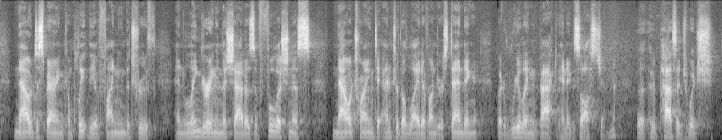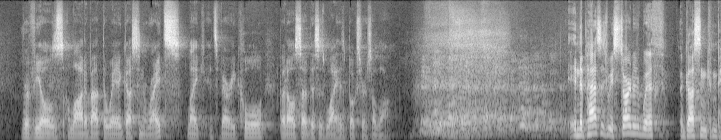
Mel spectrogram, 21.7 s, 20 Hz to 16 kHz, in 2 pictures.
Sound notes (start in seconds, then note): 17.0 audience laughing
